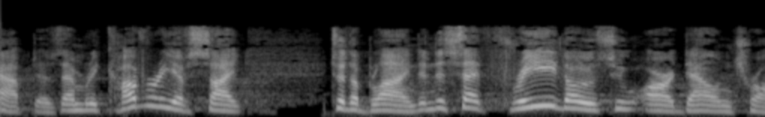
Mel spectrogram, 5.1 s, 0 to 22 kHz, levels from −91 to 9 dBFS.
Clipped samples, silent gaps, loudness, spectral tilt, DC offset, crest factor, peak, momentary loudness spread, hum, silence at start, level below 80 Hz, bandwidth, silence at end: under 0.1%; none; -27 LUFS; -3 dB/octave; under 0.1%; 18 dB; -10 dBFS; 9 LU; none; 0 s; -78 dBFS; 9.8 kHz; 0 s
